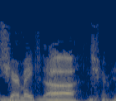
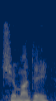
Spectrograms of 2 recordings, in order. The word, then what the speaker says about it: Tremonti: Is it Chairmate? Tremonti. Tremonti. Fucking hooked this whole thing up.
